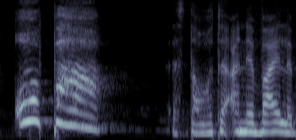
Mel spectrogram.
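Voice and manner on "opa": high-pitched calling of a name; urgent call. Acted. Oma wakes sleeping Opa, high urgent call.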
